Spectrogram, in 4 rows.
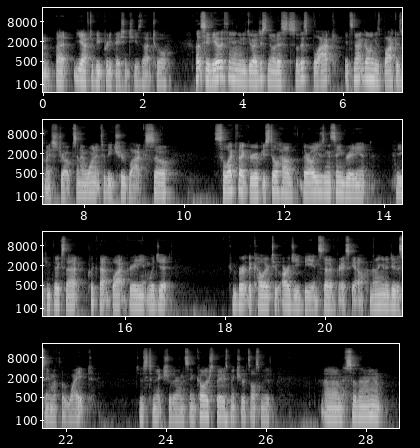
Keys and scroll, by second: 2.9-3.5 typing, 4.0 shift+super+a, 9.4 v, 26.2 v, 26.8 a, 27.2 g.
